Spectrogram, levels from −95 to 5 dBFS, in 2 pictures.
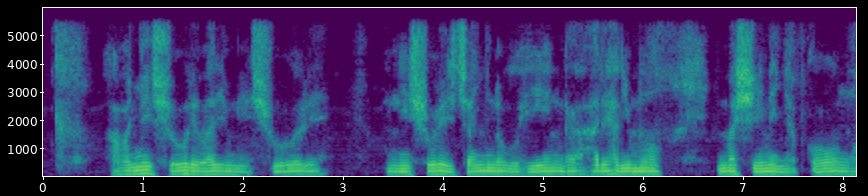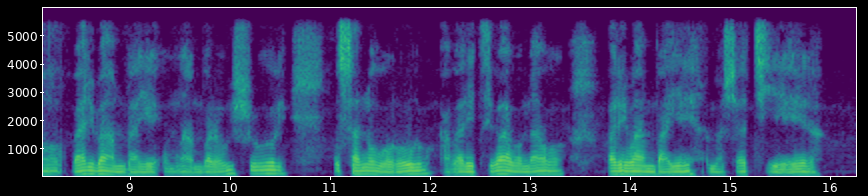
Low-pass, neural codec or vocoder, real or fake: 5.4 kHz; codec, 16 kHz in and 24 kHz out, 1.1 kbps, FireRedTTS-2 codec; fake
